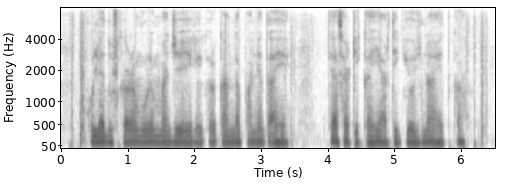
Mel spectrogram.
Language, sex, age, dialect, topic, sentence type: Marathi, male, 25-30, Standard Marathi, agriculture, question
